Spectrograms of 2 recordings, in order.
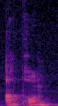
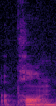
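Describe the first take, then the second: First: The stress is on the first syllable. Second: The stress is on the second syllable. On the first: The speaker calls it wrong. "not upon" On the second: The speaker calls it right. "usually we would put some stress on the second syllable more than the first syllable. It's upon"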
